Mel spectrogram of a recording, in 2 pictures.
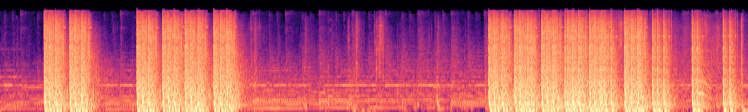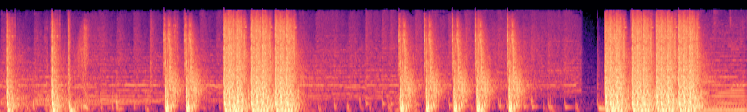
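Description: Automatic gunfire in PUBG Mobile Lite as an enemy squad is finished off, loud bursts of rapid shots separated by short pauses, with longer sustained volleys mid-clip and a final burst at the end; no talking.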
